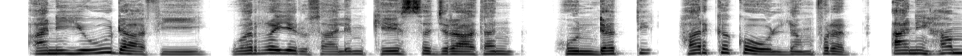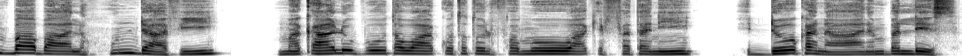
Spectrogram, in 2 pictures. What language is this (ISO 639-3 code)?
orm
